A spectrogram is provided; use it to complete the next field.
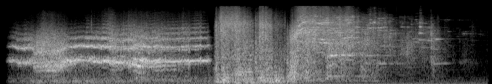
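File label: sounds of car brakes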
